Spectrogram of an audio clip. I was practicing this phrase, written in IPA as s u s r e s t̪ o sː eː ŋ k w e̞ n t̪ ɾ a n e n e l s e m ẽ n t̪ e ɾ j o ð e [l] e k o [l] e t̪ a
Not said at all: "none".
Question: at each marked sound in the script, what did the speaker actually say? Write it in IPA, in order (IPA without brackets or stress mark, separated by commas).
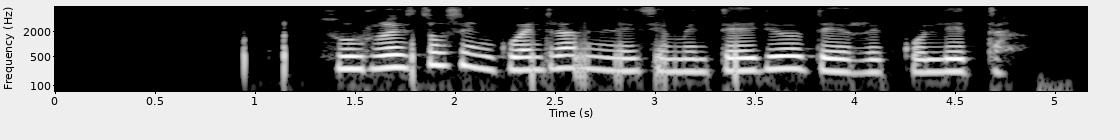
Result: r, l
